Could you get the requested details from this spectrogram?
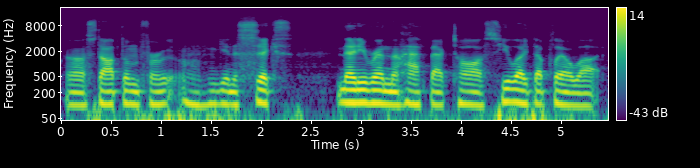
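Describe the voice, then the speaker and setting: A man's voice: fairly low pitch, little pitch movement, moderate pace, darkish tone. A young man rambling through casual gameplay commentary, loose and profane, filling gaps with likes and ums, his throat a little froggy. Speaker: gaming commentator.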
